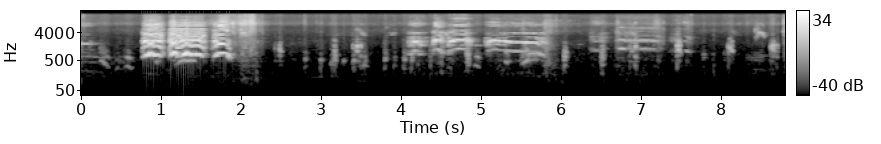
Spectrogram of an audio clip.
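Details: Green-legged red gamefowl with a jumbo pheasant: a loud run of ringing, arched squawks opens, followed by quieter irregular clucks and short flat tonal calls spaced unevenly.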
